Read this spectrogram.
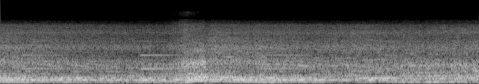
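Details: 1988 Saleen Foxbody Mustang, fresh supercharged (Kenne Bell Flowzilla) V8 with Trick Flow 170s and Megasquirt, after the misfire fix. A quick throttle blip picks up cleanly and settles back with no stutter; normal free revving.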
